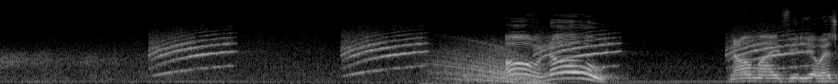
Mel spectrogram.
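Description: Siren-like whooping: two rising whoops, each a little under a second long, then a quick run of rise-and-fall wails, and a voice breaking in near the end.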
